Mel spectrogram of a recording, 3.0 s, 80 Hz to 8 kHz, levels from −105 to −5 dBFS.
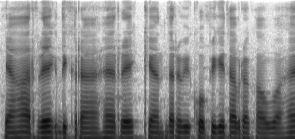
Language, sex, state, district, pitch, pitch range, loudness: Hindi, male, Jharkhand, Garhwa, 115 Hz, 110-115 Hz, -18 LUFS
